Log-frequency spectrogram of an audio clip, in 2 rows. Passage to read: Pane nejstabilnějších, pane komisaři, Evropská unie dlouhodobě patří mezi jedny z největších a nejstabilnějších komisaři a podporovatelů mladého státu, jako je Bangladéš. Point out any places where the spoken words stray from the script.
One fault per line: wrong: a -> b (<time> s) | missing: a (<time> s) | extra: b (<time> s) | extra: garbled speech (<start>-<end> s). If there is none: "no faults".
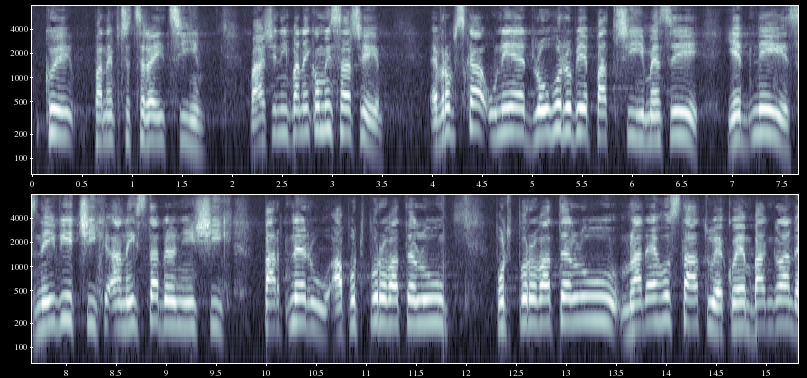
wrong: nejstabilnějších -> předsedající (0.8 s)
wrong: komisaři -> partnerů (10.0 s)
